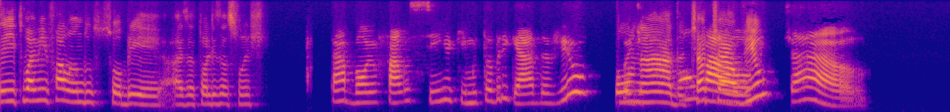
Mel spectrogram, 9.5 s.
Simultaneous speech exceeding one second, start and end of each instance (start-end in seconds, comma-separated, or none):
6.2-7.6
